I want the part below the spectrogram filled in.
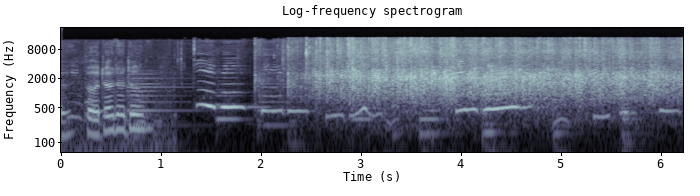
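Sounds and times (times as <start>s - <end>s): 
music: 0.0s - 6.2s
audience applause: 2.2s - 6.2s.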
